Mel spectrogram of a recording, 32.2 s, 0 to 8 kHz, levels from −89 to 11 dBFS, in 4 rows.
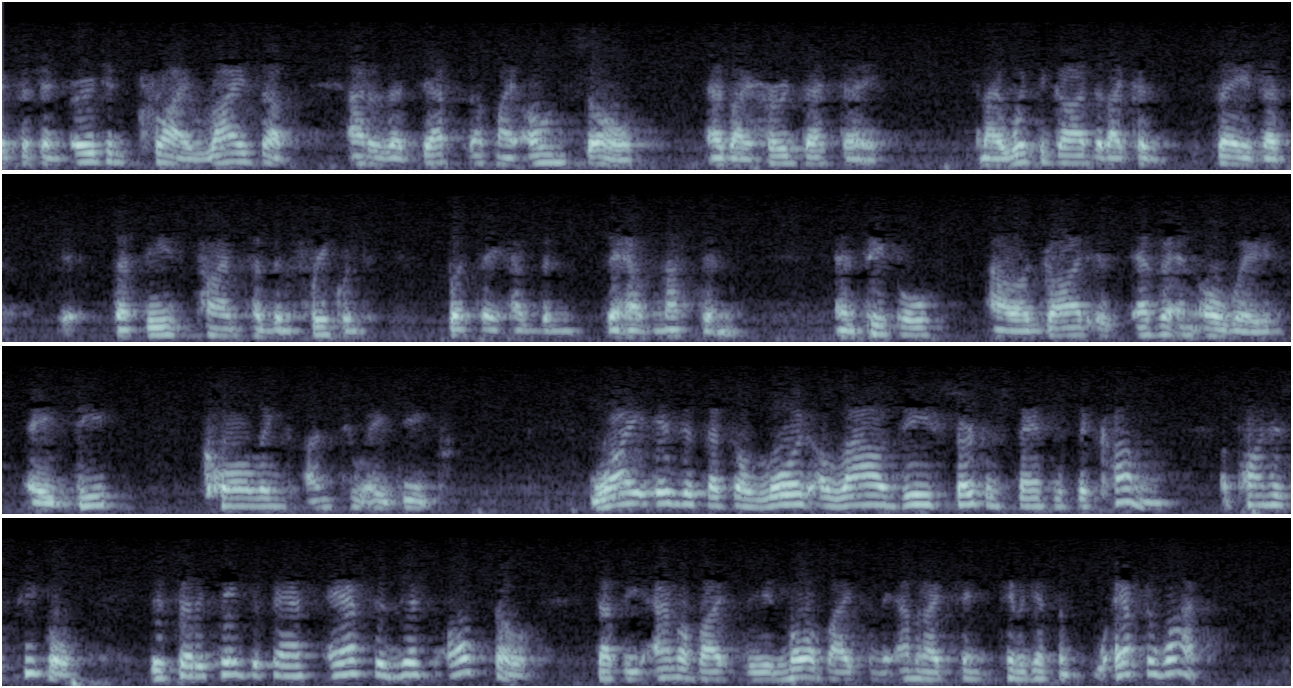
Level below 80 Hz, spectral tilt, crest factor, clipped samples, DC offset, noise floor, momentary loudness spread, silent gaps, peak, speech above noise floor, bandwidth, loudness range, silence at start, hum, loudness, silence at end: -48 dBFS; -14 dB/octave; 18 dB; under 0.1%; under 0.1%; -51 dBFS; 10 LU; none; -2 dBFS; 33 dB; 3.4 kHz; 4 LU; 0 s; none; -19 LUFS; 0.55 s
